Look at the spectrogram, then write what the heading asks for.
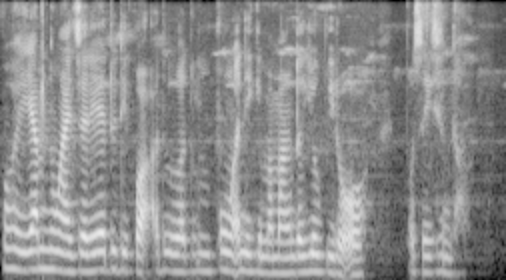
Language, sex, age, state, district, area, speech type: Manipuri, female, 30-45, Manipur, Bishnupur, rural, spontaneous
